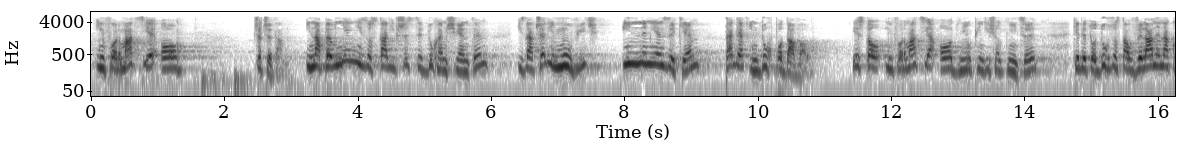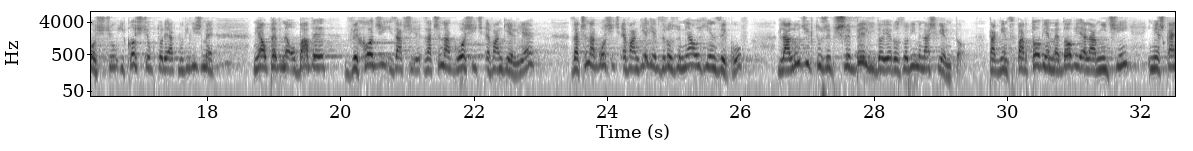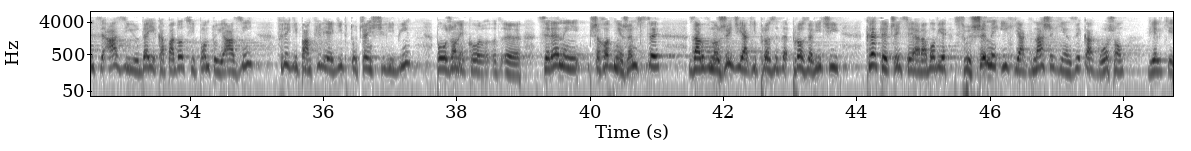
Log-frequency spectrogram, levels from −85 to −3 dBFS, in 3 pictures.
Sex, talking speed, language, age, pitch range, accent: male, 125 wpm, Polish, 50-69, 195-240 Hz, native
